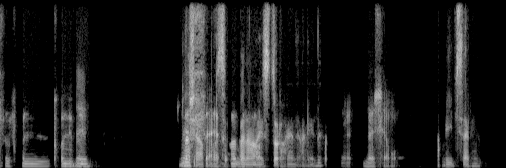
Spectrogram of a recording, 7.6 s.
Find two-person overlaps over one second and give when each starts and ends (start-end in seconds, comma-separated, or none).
2.7-4.0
